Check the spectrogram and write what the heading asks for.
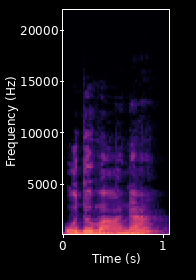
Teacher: عدوانہ دال پہ قلقلہ، نون کو جلدی پڑھنا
